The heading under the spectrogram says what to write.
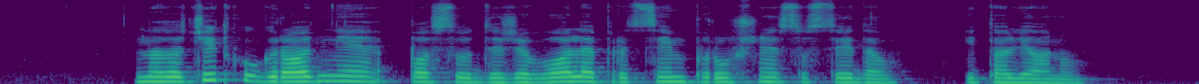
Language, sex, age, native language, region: Slovenian, female, 18-29, Slovenian, Drava region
